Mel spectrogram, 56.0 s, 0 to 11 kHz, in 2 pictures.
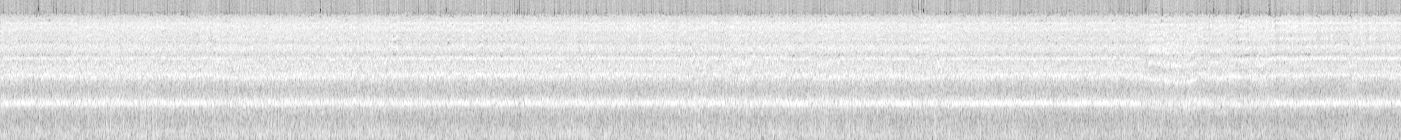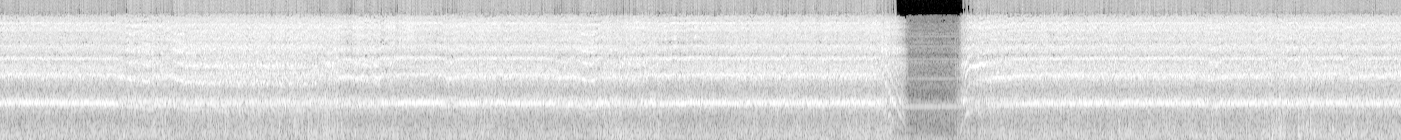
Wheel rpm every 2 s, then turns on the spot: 230, 230, 230, 230, 230, 230, 230, 230, 230, 230, 230, 220, 220, 230, 230, 220, 210, 220, 230, 230, 230, 230, 200, 70, 230, 230, 230, 230.
none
